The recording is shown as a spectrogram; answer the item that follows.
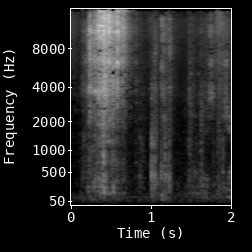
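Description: Metal hand tools clinking and clattering against each other as they are rummaged through on a workbench, with the loudest rattle about half a second in and a few sharper knocks a second in.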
